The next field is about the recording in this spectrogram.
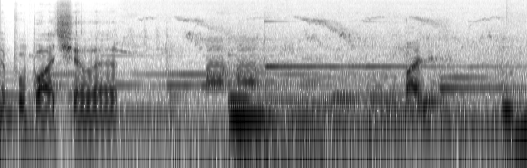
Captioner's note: horn beeps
